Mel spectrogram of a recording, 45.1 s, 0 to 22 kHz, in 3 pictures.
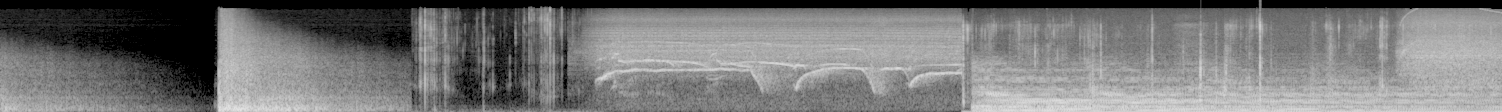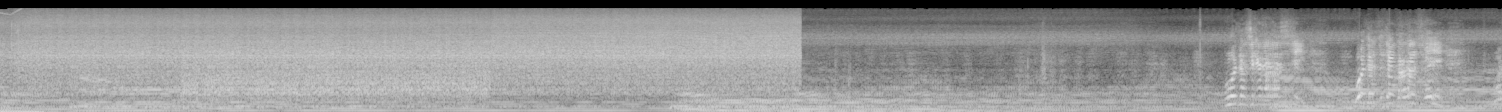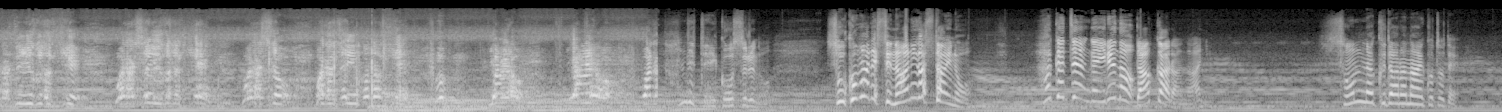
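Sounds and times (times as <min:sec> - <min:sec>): deep booms: 0:00.0 - 0:01.4, 0:02.2 - 0:04.1.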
